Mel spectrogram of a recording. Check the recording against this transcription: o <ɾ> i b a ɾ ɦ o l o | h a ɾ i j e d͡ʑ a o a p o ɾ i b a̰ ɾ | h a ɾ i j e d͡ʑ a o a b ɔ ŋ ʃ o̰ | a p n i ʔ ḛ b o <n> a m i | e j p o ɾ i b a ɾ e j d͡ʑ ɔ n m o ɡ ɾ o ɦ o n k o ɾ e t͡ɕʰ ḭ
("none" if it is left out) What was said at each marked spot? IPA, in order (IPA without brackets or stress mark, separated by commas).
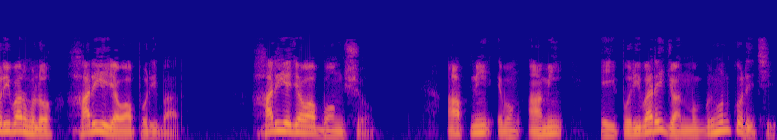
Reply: ɾ, ŋ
